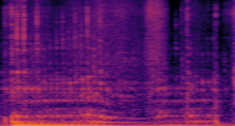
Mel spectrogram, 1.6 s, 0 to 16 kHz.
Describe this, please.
Sound effects > Other mechanisms, engines, machines
metal shop foley -128
bam, bang, boom, bop, crackle, foley, fx, knock, little, metal, oneshot, perc, percussion, pop, rustle, sfx, shop, sound, strike, thud, tink, tools, wood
